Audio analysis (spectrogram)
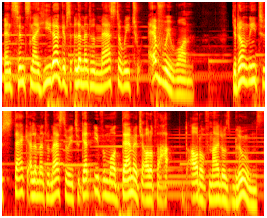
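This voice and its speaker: A man's voice: on the high side, moderate pace, soft background music. A man livestreaming a video game, chatting casually and thinking aloud in a rambling, musing way, often correcting himself.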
